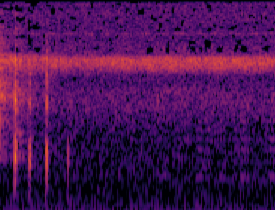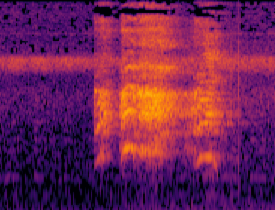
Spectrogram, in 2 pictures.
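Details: Red junglefowl in northern Vietnam, lured by a trapped decoy, giving a fighting crow; a few sharp clucks first, then after a pause a raspy, drawn-out crow of about one and a half seconds, with steady insect buzzing.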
